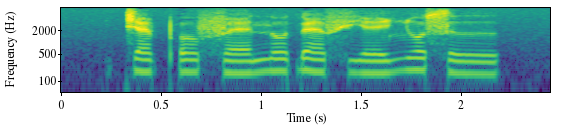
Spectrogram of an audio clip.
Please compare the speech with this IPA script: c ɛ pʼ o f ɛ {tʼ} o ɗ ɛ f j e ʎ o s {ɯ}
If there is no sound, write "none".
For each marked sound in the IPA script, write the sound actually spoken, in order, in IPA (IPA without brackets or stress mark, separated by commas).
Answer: n, ɯ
